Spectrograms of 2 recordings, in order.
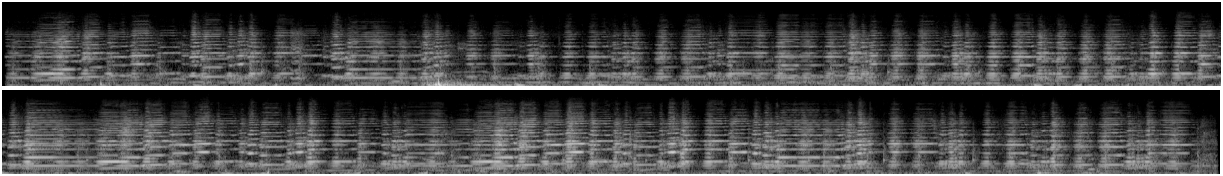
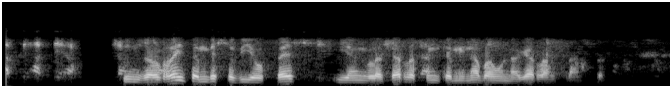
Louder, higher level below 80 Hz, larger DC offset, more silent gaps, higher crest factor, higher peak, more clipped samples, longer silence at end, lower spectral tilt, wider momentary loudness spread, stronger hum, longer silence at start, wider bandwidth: second, -22 LUFS vs -19 LUFS; first, -36 dBFS vs -70 dBFS; neither; second, none vs 0.84-1.07 s; about the same, 20 dB vs 16 dB; about the same, -4 dBFS vs -4 dBFS; neither; second, 0 s vs 0.7 s; second, -3.5 dB/octave vs -6 dB/octave; second, 9 LU vs 14 LU; neither; about the same, 0.05 s vs 0.05 s; first, over 20 kHz vs 5.4 kHz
